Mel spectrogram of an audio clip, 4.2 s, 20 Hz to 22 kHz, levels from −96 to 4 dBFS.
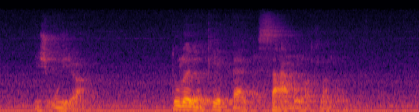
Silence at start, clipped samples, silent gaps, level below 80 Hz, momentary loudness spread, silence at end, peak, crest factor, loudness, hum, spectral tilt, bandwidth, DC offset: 0 s; under 0.1%; none; -48 dBFS; 19 LU; 0 s; -10 dBFS; 20 dB; -29 LUFS; none; -8 dB/octave; 15 kHz; 0.2%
